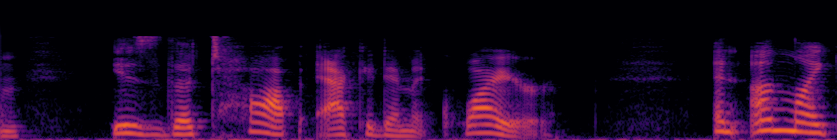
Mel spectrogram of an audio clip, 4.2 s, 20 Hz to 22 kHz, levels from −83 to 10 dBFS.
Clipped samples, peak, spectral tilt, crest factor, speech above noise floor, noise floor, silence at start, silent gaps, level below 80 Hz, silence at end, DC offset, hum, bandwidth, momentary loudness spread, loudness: under 0.1%; -12 dBFS; -5.5 dB/octave; 18 dB; 22 dB; -50 dBFS; 0 s; none; -58 dBFS; 0 s; under 0.1%; none; 7.8 kHz; 12 LU; -29 LUFS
